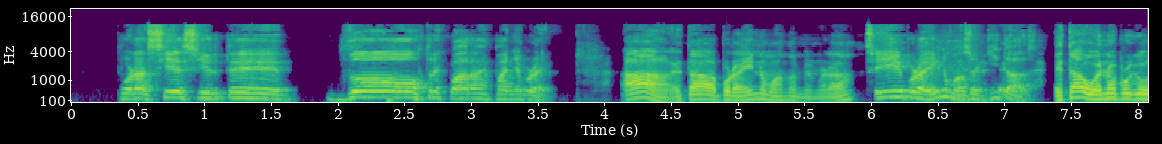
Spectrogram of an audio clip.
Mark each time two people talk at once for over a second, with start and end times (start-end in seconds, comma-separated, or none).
none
